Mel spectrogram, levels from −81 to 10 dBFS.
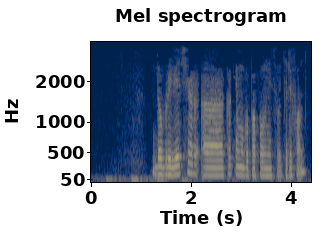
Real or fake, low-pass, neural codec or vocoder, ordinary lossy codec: real; 3.6 kHz; none; MP3, 16 kbps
